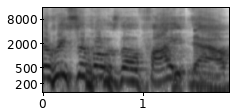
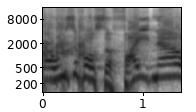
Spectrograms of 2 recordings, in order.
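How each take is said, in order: First: Slow mocking repeat. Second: High, puzzled rising question; confused kid voice. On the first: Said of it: "He said". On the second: Retold or imitated. Retelling sibling's confused question.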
